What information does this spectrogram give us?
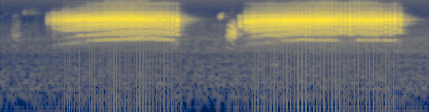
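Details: A female Carolina Wren gives two long, buzzy, rattling chatters, each a dense run of rapid harsh pulses over a second, with a brief pause. Only females chatter: it threatens other females, or tells an aggressive male she is female and no threat.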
